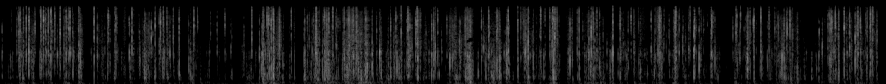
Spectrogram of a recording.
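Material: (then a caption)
Plastic. An empty sheet of clear, ridged plastic packaging is pressed flat and crinkled with the fingers. It gives a steady stream of dense, bright crackles and sharp snaps with no low-end body. Brief pauses break up the bursts of crinkling.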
